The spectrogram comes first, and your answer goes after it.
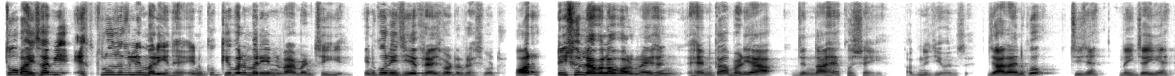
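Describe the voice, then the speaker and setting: A male biology teacher giving an exam-prep lecture, asking questions and answering them himself, reading textbook lines slowly and then explaining quickly and playfully. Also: sits high. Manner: asks questions and answers them himself, mixing Hindi with English terms.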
